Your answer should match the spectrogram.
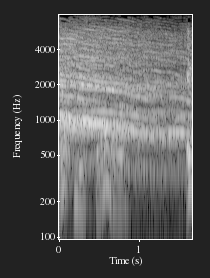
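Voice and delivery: stretched-out, loud mock outrage; mocking holler, drawn out; incredulous shout. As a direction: repeat the question in a slow, disbelieving yell. Incredulous repeat of mom's question.

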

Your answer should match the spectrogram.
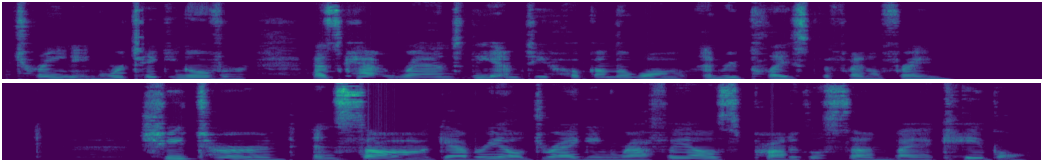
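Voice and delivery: usual speaking voice

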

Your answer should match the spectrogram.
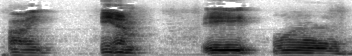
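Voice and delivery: I, am, a robot said slowly word by word. Acted. Kid playing robot, slowly spacing out words. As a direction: drag each robot word out. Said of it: "robot role".

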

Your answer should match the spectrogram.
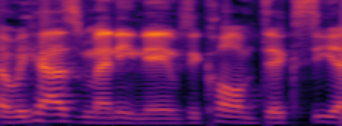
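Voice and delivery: ordinary talk, nothing marked

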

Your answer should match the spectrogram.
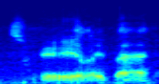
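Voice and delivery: embarrassed whisper. Real, not acted. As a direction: whisper it to yourself. Embarrassed about bad drawing.

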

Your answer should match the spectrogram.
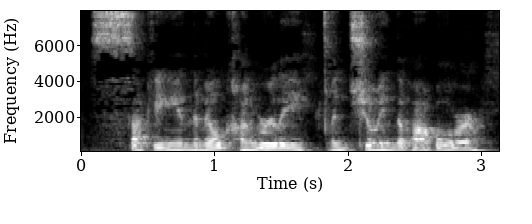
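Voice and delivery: usual speaking voice

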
